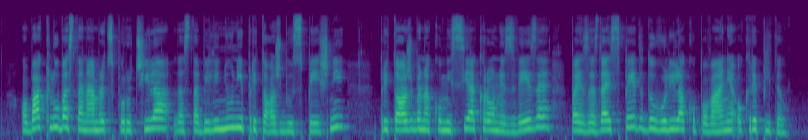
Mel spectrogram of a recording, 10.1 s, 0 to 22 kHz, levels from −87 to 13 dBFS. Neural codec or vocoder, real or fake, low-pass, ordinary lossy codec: none; real; 14.4 kHz; none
